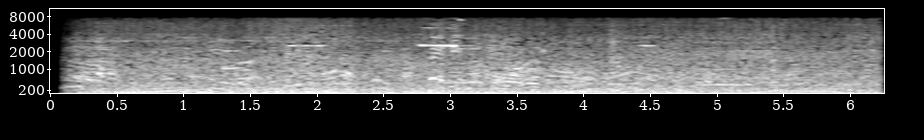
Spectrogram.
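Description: Street crowd of marchers with many voices talking over one another, over steady traffic noise and a low rumble.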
